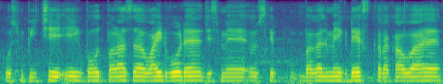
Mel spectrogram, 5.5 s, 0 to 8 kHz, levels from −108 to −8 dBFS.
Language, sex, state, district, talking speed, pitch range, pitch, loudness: Hindi, male, Jharkhand, Ranchi, 195 wpm, 135-145 Hz, 140 Hz, -17 LUFS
